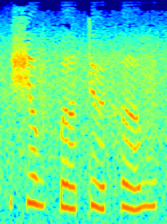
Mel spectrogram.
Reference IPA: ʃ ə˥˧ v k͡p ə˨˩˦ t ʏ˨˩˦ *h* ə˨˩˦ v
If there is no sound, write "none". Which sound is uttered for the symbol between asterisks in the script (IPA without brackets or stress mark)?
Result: h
